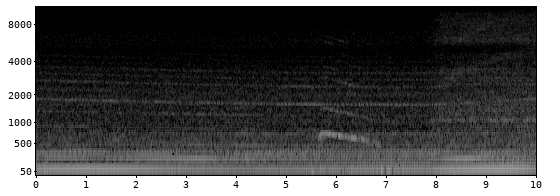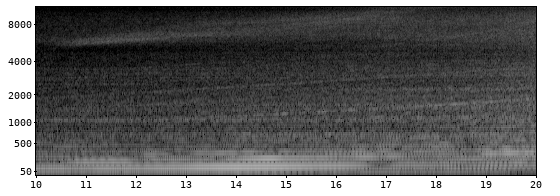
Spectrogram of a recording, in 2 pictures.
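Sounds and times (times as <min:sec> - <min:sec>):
high turbo whine: 0:00.0 - 0:20.0
car engine revving: 0:08.0 - 0:20.0.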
